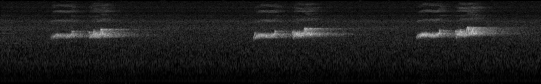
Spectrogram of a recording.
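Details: Wild Hodgson's hawk-cuckoo at Tomin-no-Mori, Tokyo, singing from hiding: three shrill two-note whistles, each phrase stepping upward, spaced about every two seconds over a steady faint hum.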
